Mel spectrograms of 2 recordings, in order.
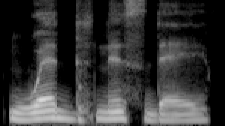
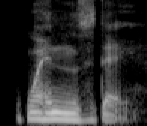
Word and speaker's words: Wednesday: In some words, we have a silent D. For example, Wednesday. We'll meet on Wednesday, not Wednesday. Nope. Wednesday. Wednesday.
